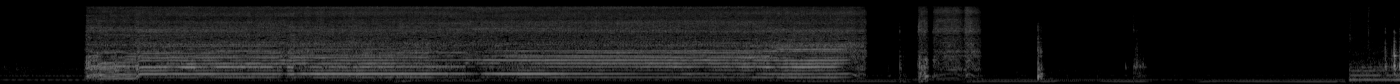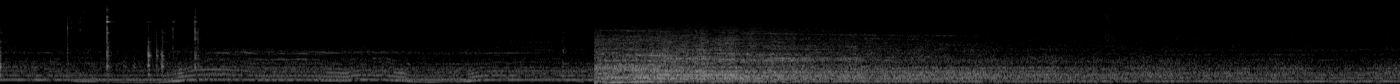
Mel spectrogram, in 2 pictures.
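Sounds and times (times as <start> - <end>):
jigsaw cutting a board: 0.9 - 9.8.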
